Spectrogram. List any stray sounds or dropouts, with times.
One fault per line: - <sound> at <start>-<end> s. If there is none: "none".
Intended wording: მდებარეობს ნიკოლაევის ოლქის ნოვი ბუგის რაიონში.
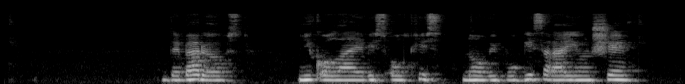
none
